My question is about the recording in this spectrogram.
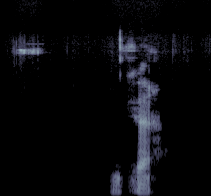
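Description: Near silence broken by a faint, brief click just after the start, then a single spoken "okay" about a second in.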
